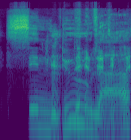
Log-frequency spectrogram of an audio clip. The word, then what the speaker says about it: Syndulla: Okay, yeah, see, I got people giving me the pronunciations. Here we go. Syndulla.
